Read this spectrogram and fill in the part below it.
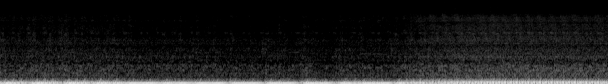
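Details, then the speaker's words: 1974 VW Beetle 1915cc air-cooled engine on MaxxECU EFI during fuel-table tuning: low, even idle settling to a steadier beat, no misses; normal idle, running well with lambda around one. "See, when the lambda's around one, it's running really well."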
